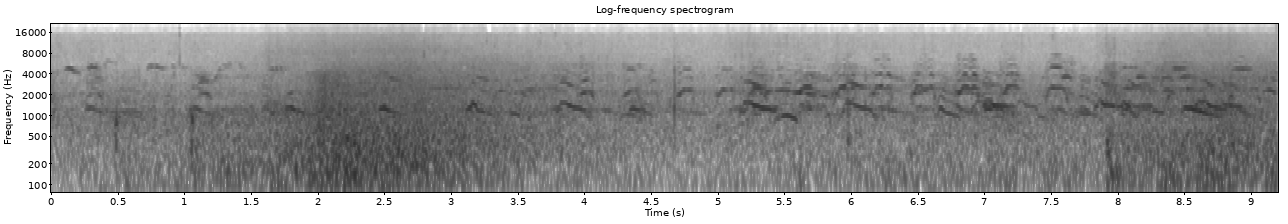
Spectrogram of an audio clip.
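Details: Several gulls call at once on a beach with crashing waves: a busy chorus of short, yelping, downslurred cries in quick, overlapping series, over steady surf and wind.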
